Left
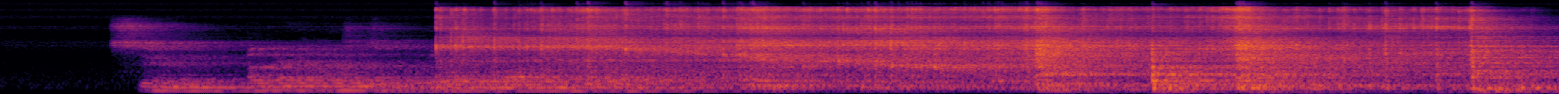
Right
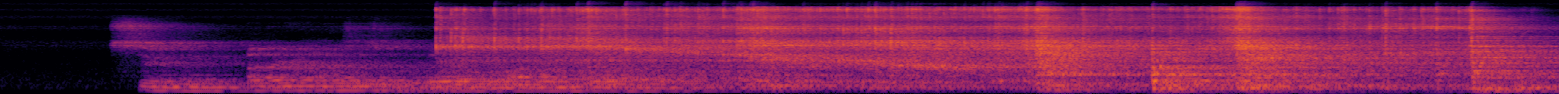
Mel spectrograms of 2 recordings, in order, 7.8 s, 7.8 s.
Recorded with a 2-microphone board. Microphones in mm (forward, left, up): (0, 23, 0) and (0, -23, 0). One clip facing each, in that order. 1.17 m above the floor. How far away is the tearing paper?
About 1.1 m.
